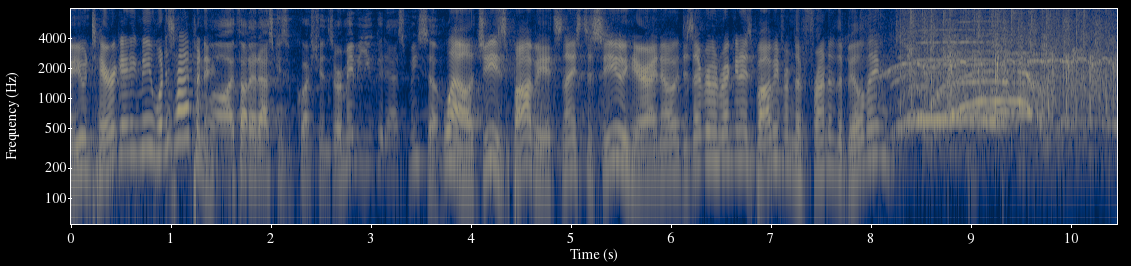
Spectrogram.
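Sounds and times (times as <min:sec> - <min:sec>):
speech: 0:00.0 - 0:08.8
audience applause: 0:08.0 - 0:10.4.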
